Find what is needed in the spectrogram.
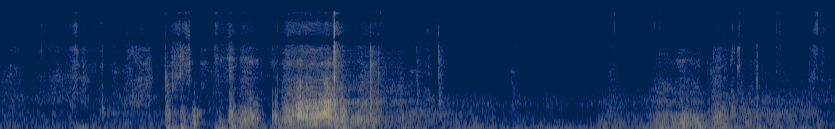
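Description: Paper pages of a colouring book being turned by hand: a rustling, sliding swish about two to four seconds in, the loudest, and a softer one about seven seconds in.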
